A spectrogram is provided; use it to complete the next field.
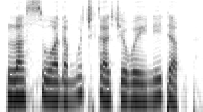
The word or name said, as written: Plasua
